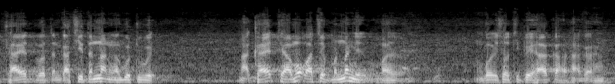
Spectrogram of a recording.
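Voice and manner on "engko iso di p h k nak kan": normal talking voice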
